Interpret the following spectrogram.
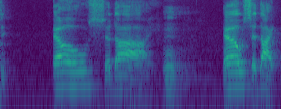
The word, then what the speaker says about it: El Shaddai: This is how we pronounce it. El Shaddai.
